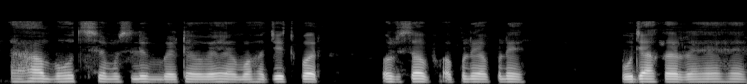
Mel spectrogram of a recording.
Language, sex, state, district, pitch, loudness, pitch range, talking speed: Hindi, male, Chhattisgarh, Raigarh, 125 Hz, -18 LUFS, 120-130 Hz, 130 wpm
